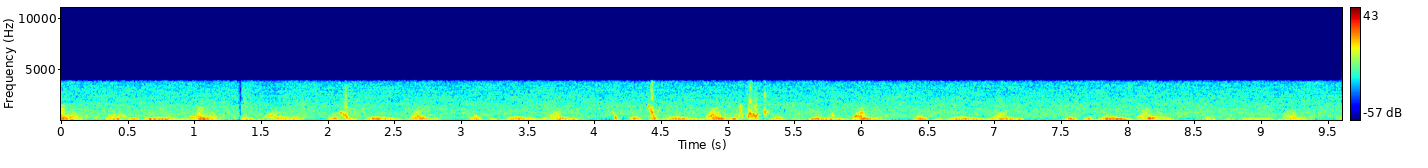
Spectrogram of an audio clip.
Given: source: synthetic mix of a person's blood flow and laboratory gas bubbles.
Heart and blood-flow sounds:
Doppler ultrasound of blood flow; precordium
0.34-0.41 s: bubbles
2.07-2.26 s: bubbles
4.13-4.21 s: bubbles
4.38-4.52 s: bubbles
5.07-5.33 s: bubbles
5.78-5.82 s: bubbles
From the record:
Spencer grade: 2 (many but less than half of the cardiac periods contain bubble signals, singularly or in groups); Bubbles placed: only in the low amplitude regions of the cardiac cycle

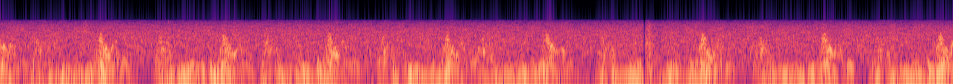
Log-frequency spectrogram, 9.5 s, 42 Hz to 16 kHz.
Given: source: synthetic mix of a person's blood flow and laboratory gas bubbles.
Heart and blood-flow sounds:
Doppler ultrasound of blood flow; precordium
1.61-1.77 s: bubbles
From the record:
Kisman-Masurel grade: 111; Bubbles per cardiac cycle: 1 to 2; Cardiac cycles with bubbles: 1 to 10%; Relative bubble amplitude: barely perceptible (0.100 to 0.250); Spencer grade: 1 (occasional bubble signal discernible with the cardiac motion signal, with majority of cardiac periods free of bubbles); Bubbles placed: only in the low amplitude regions of the cardiac cycle

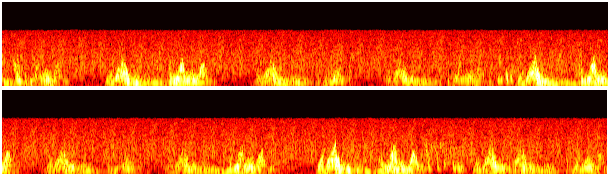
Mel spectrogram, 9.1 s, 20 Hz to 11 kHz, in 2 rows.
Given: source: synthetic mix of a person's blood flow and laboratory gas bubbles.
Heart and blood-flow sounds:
Doppler ultrasound of blood flow; precordium
0.07-0.18 s: bubbles
3.70-3.85 s: bubbles
7.70-8.10 s: bubbles
From the record:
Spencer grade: 2 (many but less than half of the cardiac periods contain bubble signals, singularly or in groups); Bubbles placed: only in the low amplitude regions of the cardiac cycle

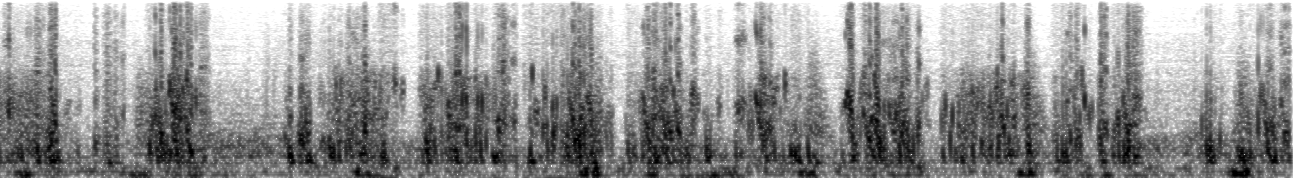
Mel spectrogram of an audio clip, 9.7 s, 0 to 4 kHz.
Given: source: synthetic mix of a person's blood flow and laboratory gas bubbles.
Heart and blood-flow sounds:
Doppler ultrasound of blood flow; subclavian vein
0.00-0.64 s: bubbles
0.71-0.96 s: bubbles
1.10-1.60 s: bubbles
2.12-3.08 s: bubbles
3.16-3.90 s: bubbles
3.94-4.64 s: bubbles
4.71-5.45 s: bubbles
5.52-6.19 s: bubbles
6.31-7.00 s: bubbles
7.06-7.79 s: bubbles
7.88-8.63 s: bubbles
9.00-9.21 s: bubbles
9.27-9.71 s: bubbles
From the record:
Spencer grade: 4 (maximum detectable bubble signal sounding continuously throughout systole and diastole of every cardiac period, and overriding the amplitude of the normal cardiac signals); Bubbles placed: anywhere in the cardiac cycle

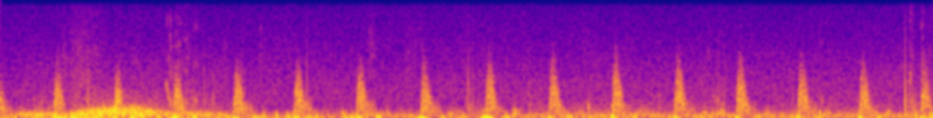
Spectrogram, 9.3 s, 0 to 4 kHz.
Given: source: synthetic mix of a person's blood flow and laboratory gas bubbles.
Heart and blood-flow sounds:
Doppler ultrasound of blood flow; subclavian vein
1.35-1.41 s: bubbles
1.65-2.00 s: bubbles
4.68-4.96 s: bubbles
5.86-5.98 s: bubbles
7.07-7.28 s: bubbles
8.16-8.25 s: bubbles
9.05-9.28 s: bubbles
From the record:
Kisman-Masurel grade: 121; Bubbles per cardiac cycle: 1 to 2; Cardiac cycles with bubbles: 10 to 50%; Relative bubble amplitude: barely perceptible (0.100 to 0.250); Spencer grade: 2 (many but less than half of the cardiac periods contain bubble signals, singularly or in groups); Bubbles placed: anywhere in the cardiac cycle

